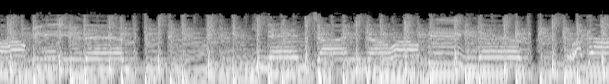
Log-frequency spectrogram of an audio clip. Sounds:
Music, Exciting music

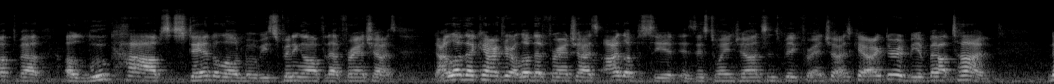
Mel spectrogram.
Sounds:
Speech

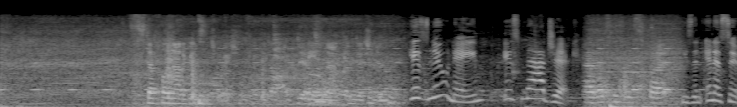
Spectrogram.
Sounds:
Speech

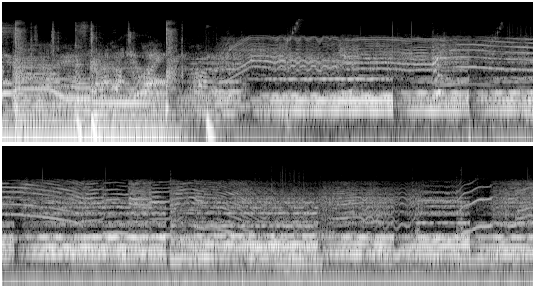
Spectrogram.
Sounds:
inside a large room or hall, Music

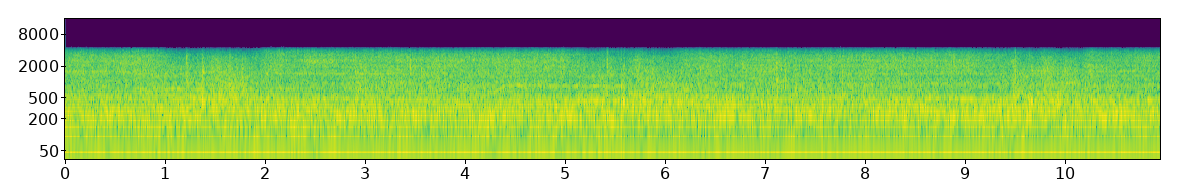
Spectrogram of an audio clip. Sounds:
Heavy engine (low frequency)

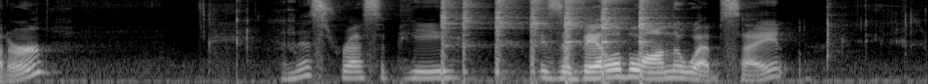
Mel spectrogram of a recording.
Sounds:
Speech

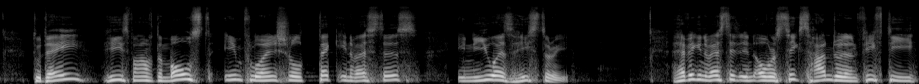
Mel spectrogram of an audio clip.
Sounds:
Speech

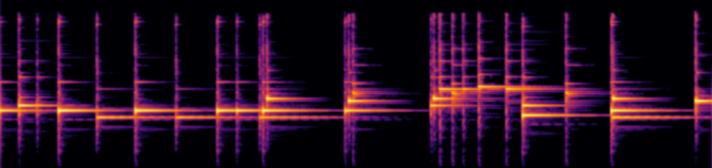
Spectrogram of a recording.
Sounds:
Musical instrument, Piano, Music, Keyboard (musical)

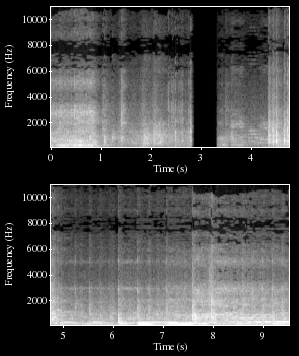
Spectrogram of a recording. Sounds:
Guitar, Plucked string instrument, Music, Speech, Musical instrument

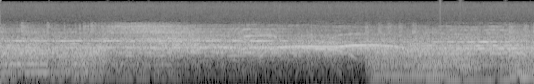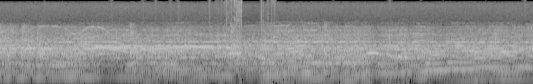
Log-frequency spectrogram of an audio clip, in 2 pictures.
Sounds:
Music, Speech

